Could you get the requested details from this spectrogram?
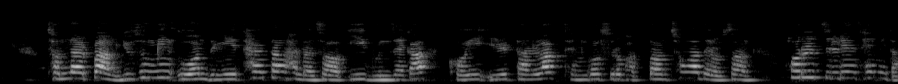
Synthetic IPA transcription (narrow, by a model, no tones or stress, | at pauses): t͡ɕʌnːaɭp͈aŋjus̬ʰuŋminɯwʌndɯŋitʰaɭt͈aŋɦamjʌns̬ʰʌimund͡ʑe̞ɡakʌiiɭtʰanːak̚twe̞nɡʌsʰɯɾopat̚t͈ʌnt͡ɕʰʌŋɦwade̞ɾosʰʌn | ɸwʌɾɯɭt͡ɕ͈iʎːinsʰe̞mida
